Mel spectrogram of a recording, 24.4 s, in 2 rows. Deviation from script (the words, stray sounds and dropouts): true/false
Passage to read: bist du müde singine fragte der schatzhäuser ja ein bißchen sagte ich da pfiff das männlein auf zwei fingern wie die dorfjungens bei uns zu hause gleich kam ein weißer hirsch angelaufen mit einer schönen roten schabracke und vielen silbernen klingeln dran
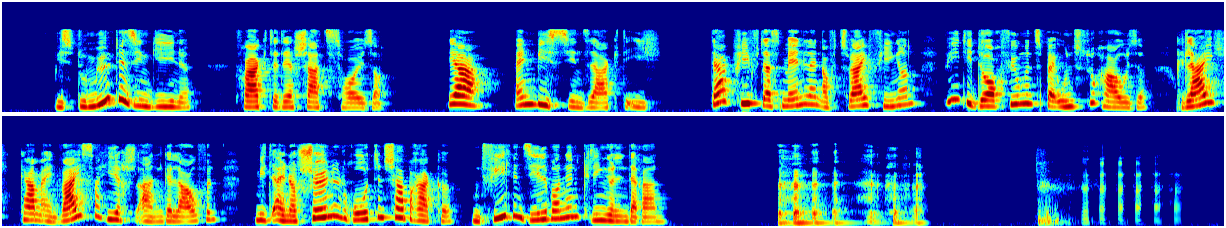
true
